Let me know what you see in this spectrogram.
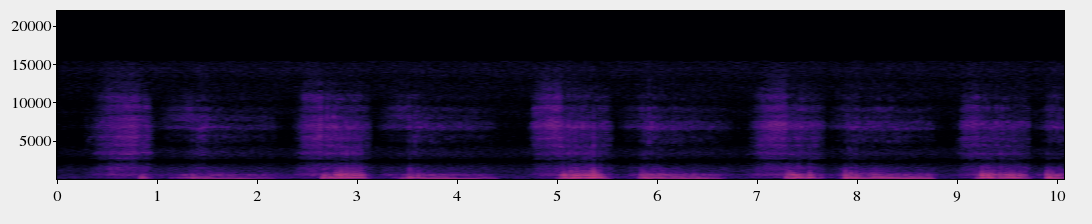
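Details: Rhythmic rattling breaths with hissing exhale, about 14 breath cycles a minute, from a sleeping dog; snoring.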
